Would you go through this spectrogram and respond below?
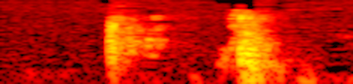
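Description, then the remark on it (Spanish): A dog gives two short, sharp barks about half a second apart, muffled as if heard over a phone line, with quiet background otherwise; it is the speaker's own dog, which the speaker was tussling with. “Estaba peleando con mi perro.”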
